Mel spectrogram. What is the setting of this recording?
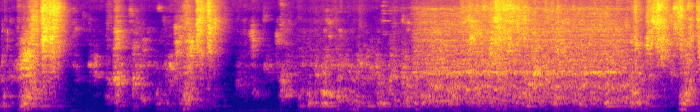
restroom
